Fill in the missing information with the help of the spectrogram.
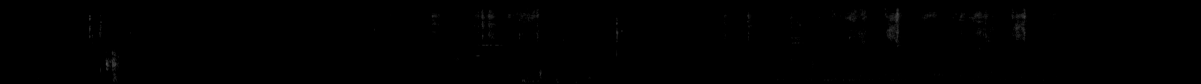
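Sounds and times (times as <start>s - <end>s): faint small clicks and crackles: 0.4s - 1.6s.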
